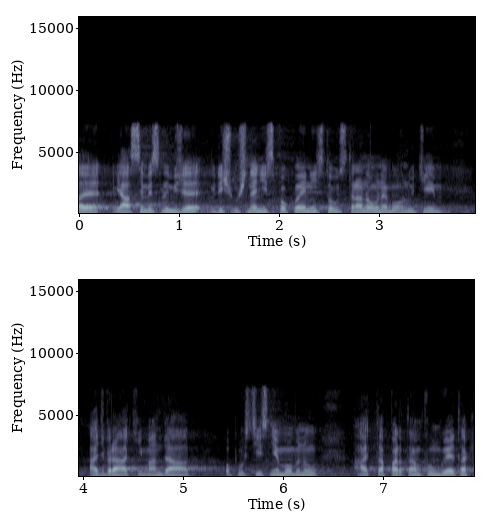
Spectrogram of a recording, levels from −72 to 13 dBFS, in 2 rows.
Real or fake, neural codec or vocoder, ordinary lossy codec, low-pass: real; none; AAC, 96 kbps; 7.2 kHz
